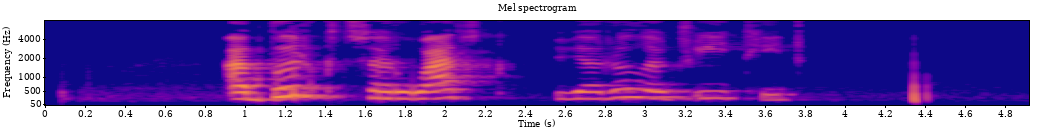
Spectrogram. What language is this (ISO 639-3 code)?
abk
